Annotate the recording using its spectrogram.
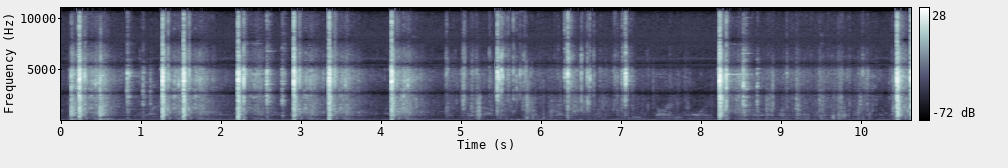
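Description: Pistol shots fired in quick pairs and singles, sharp cracks at uneven spacing, with short pauses as the shooter moves between shooting positions.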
